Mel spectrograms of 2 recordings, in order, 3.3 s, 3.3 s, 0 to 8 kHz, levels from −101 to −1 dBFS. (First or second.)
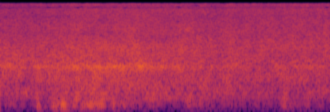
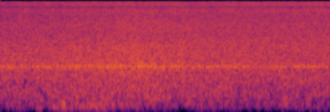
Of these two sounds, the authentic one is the second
